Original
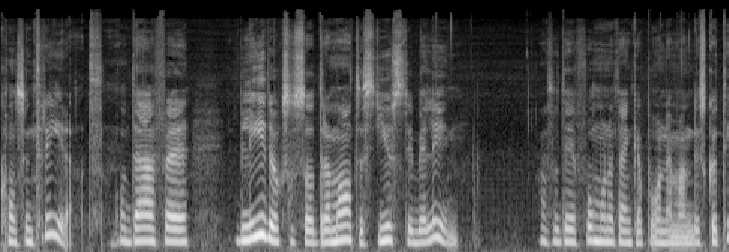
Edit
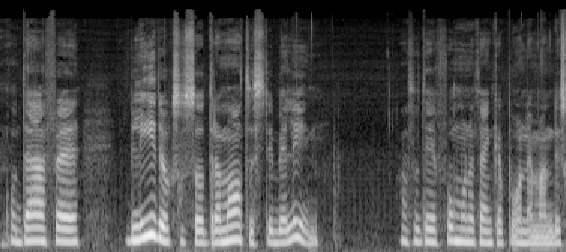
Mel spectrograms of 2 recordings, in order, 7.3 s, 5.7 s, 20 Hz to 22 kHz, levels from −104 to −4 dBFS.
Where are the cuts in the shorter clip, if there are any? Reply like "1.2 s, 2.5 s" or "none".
2.6 s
